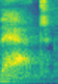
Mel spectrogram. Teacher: a consonant produced with the tongue tip between the upper and the lower teeth. The first sound of that. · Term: Interdental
